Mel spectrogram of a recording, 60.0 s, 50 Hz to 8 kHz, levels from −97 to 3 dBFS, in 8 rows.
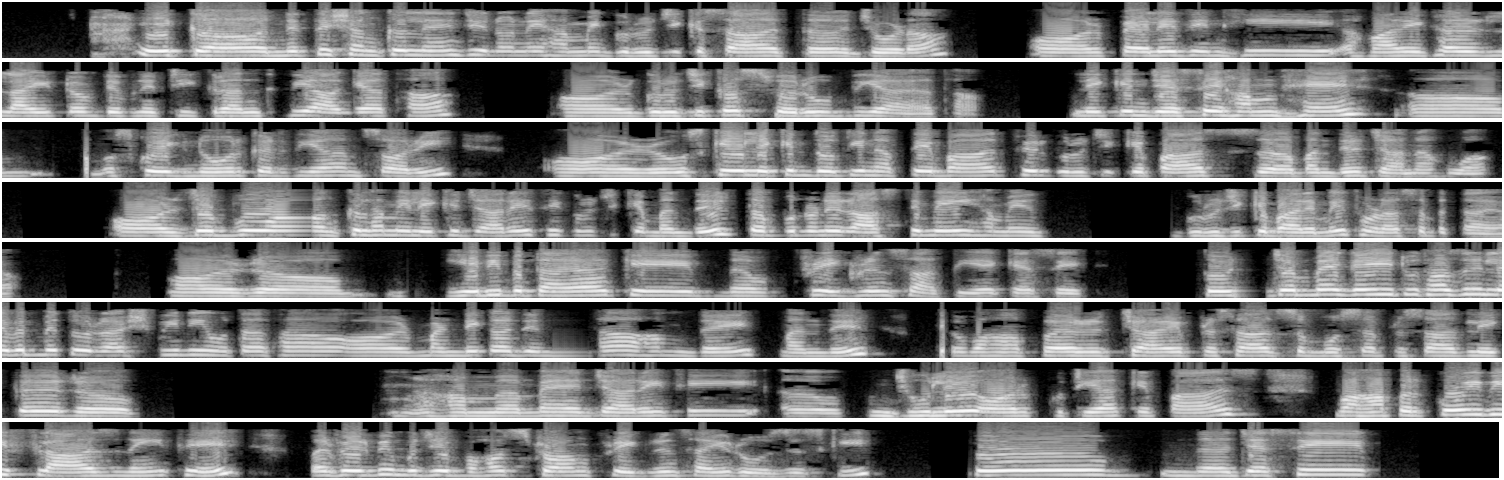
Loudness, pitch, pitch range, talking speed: -9 LUFS, 200 Hz, 190-225 Hz, 145 wpm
